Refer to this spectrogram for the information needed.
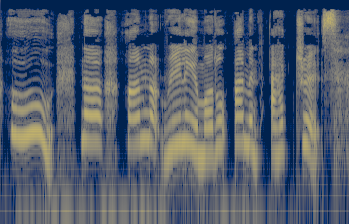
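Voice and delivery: high, sneering imitation of a wannabe actress; mock her in a prissy high voice; mocking girl voice. A narrator's reading. Gossiping model mimics the new girl, high and sneering.

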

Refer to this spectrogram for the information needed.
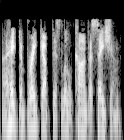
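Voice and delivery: a hint of a menacing lieutenant; lightly voiced menace; menacing intrusion. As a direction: break in with veiled threat. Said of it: "A low-pitched, menacing voice intruded".

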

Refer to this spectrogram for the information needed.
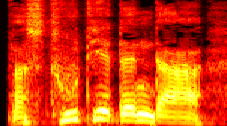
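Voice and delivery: high, agitated outcry; upset cry. A narrator's reading. Young Arturo confronts the soldiers, crying out upset. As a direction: protest at the soldiers. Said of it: "schrie er aufgebracht".

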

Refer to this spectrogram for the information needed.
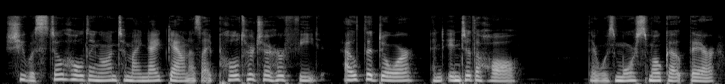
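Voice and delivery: plain reading voice

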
